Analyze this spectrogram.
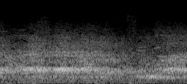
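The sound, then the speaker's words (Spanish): Valencia football supporters protesting outside the Mestalla stadium, a loud sustained roar of many voices with a chanted, tonal quality that holds steady throughout the brief moment. “Este es el sonido de la afición del Valencia.”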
